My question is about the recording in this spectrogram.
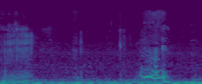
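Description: Flat-faced, long-haired cat at its food plate, making animal noises: a short noisy sniff at the very start, then a brief wavering vocal sound about a second and a half in.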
